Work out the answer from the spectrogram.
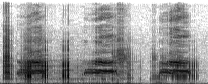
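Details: Several crows in Clara Park in spring, played in mild slow motion: drawn-out, harsh harmonic caws repeat about every second, with a long flat call in the middle, between scraping and rustling noises.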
